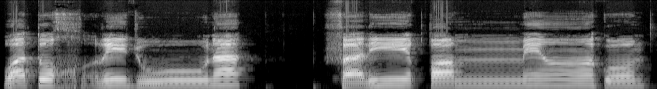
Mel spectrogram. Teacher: را کے نیچے زیر ہے تو را کو باریک کرنا ہے، را کو یا کے ساتھ ملانا ہے۔ فَرِيقًا مِّنْكُمْ، نقطوں والا قاف ہے، بڑا قاف، اس کو موٹا کرنا ہے، قاف کو میم کے ساتھ ملانا ہے۔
